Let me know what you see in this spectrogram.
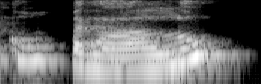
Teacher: essas consoantes são suprimidas, ou seja, elas são retiradas e colocado um L no lugar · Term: arranjo fonético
